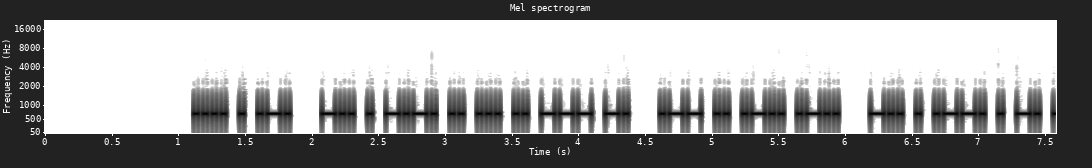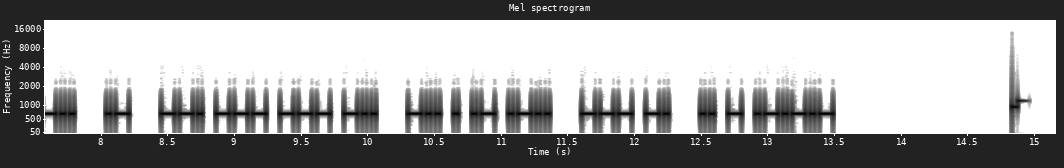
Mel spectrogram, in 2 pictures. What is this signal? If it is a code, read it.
Morse code, heard as a keyed tone, about 34 wpm, 700 Hz. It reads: HER DECISION WILL DEPEND A GOOD DEAL ON IT.
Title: Sentences from Top 1300 Words 35wpm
